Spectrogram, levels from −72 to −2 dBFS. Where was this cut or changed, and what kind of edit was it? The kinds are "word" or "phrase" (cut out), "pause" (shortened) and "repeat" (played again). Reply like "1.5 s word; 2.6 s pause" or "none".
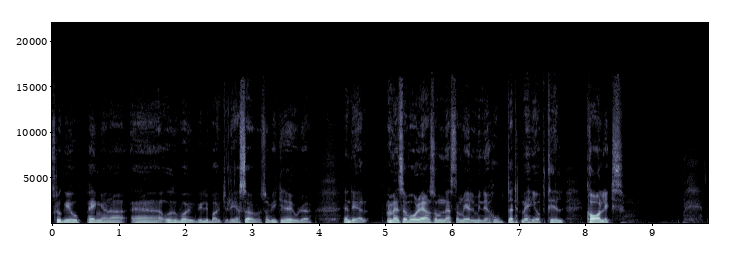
none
